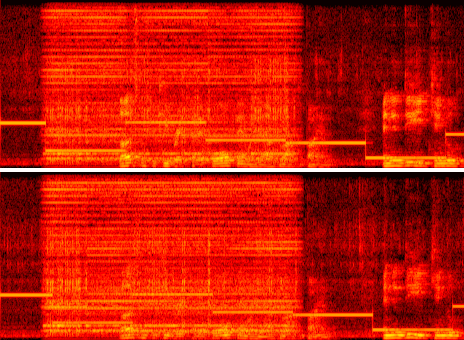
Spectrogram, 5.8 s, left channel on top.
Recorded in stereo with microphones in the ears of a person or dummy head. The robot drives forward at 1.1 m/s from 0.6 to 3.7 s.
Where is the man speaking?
75° left (ahead or behind), 5 m; by 5.7 s 50° left (ahead or behind), 6 m.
